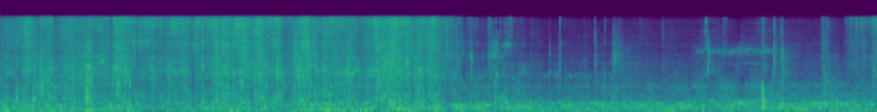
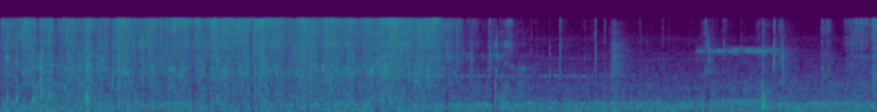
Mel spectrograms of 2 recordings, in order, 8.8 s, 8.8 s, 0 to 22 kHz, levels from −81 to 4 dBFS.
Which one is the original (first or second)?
second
